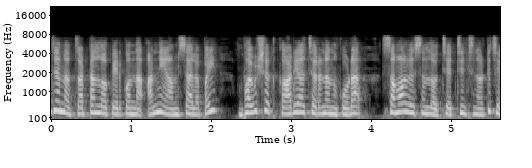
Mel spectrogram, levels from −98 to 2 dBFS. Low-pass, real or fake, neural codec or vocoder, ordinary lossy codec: 7.2 kHz; fake; codec, 16 kHz, 4.8 kbps, FACodec; none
